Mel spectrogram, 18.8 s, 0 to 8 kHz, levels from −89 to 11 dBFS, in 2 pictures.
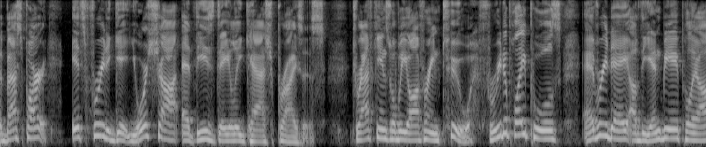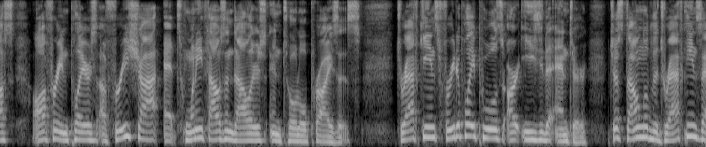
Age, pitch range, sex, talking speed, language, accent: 20-39, 135-180 Hz, male, 165 wpm, English, American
